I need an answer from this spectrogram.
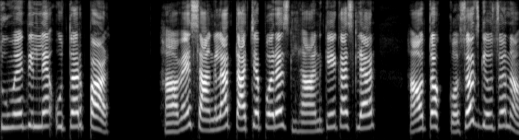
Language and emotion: Goan Konkani, angry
